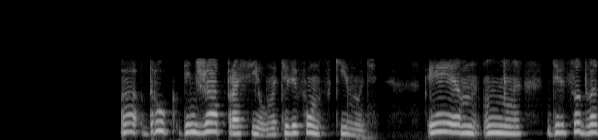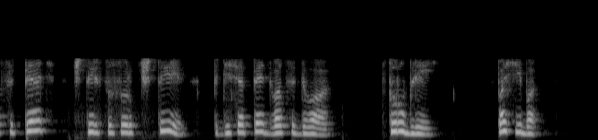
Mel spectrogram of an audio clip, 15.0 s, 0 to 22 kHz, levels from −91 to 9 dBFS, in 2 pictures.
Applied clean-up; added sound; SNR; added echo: neural mask model DeepFilterNet 3.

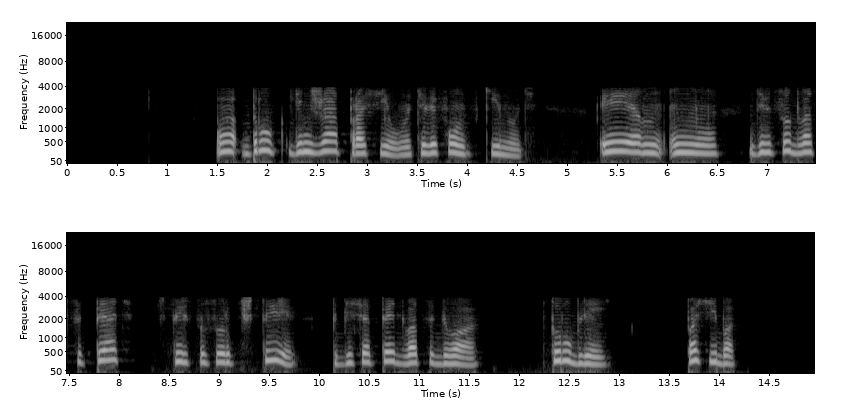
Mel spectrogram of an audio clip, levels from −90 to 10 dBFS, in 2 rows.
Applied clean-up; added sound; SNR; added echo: neural separator model SepFormer WHAMR!.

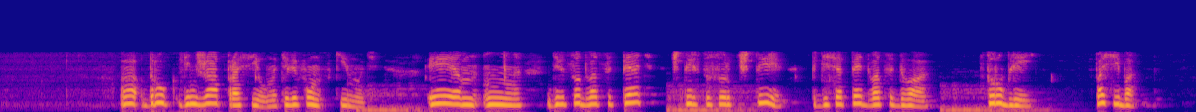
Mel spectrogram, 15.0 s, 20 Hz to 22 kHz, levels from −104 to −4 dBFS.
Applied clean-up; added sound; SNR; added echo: classical method WPE with log-MMSE.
